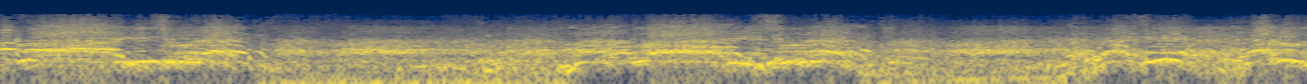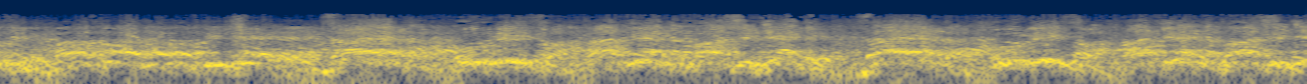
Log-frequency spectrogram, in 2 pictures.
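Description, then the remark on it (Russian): A large crowd at an unsanctioned protest on Manezhnaya Square in Moscow shouts together in loud, continuous chanting, many voices overlapping in a dense roar with rhythmic surges of yelled slogans throughout. “Лозунги, которые с самого начала на Манежной площади выкрикивали собравшиеся, уже не имели прямого отношения к гибели Свиридова.”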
